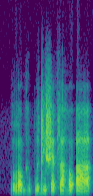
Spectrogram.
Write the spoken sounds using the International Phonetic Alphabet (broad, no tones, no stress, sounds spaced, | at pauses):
r ɔ ɡʱ ə kʷ e d i ʃ æ t͡s a ɦ ɔ ʔ a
